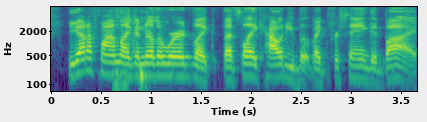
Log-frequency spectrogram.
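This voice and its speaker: A man with an American accent at a very fast pace, against a quiet background. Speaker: streamer. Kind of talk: casual chat. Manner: animated.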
